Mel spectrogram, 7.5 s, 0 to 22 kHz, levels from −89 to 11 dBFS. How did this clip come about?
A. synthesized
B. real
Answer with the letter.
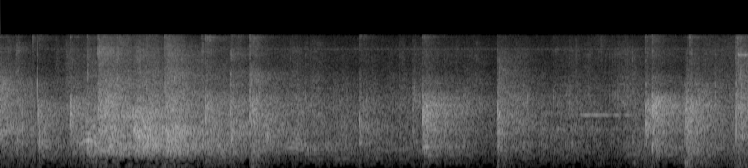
B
